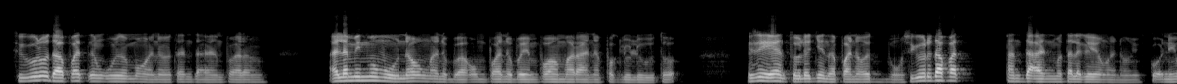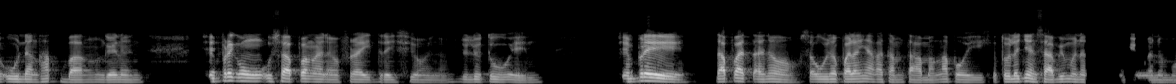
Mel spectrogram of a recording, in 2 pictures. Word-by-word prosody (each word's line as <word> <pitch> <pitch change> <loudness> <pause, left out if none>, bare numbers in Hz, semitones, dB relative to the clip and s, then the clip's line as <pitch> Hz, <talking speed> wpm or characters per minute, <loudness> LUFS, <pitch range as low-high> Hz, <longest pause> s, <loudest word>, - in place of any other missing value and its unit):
Siguro 175 +6 +2
dapat 165 -1 +4
ang 145 -1 -2
una 140 0 -2
mong 130 -2 -7
ano 115 - -5
tandaan 110 -1 -8
parang 110 -1 -8 0.6
alamin 175 +3 +6
mo 180 -1 +3
muna 145 -3 +2
kung 145 -2 -3
ano 130 -2 -4
ba 115 -1 -4
kung 115 0 -7
pano 120 0 -2
ba 115 +1 -1
yung 115 0 -7
pamamaraan 115 -1 -1
ng 110 - -21
pagluluto. 110 -1 -8 0.6
Kasi 160 +2 +6
yan 155 -3 +5
tulad 140 -2 +1
niyan 145 -1 -1
napanood 120 -1 -2
mo 110 -1 -10
siguro 170 +4 +2
dapat 180 -1 +5 0.3
tandaan 135 -2 +2
mo - - -4
talaga 125 -2 0
yung 115 -1 -1
ano 105 -1 -12 0.2
kung 120 +2 -5
yung 120 - -5
unang 120 -3 -2
hakbang, 110 -4 -4
ganon. 110 -1 -3 0.6
Siyempre 155 +5 +2
kung 155 -2 +3
usapang 140 -1 +2
ano, 115 -2 -4
fried 110 -1 -3
rice 110 -1 -6
yung, 105 -1 -9
ano, 105 -1 -15 0.2
lulutuin. 115 -3 -6 0.8
Siyempre 140 +5 +3 0.7
dapat 135 +2 +2
ano 120 -4 -3
sa 120 - -6
una 120 +1 0
pa 125 - +2
lang 130 +2 0
niya 125 - -2
katamtamang 110 -2 -5
apoy. 105 -3 -5
Katulad 130 +3 -2
niyan 145 -6 +2
sabi 110 +3 +1
mo 130 - -4
nasunog 110 - -12
yung 105 - -13
ano 105 0 -9
120 Hz, 165 wpm, -23 LUFS, 110-140 Hz, 0.8 s, alamin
